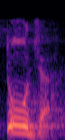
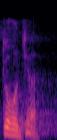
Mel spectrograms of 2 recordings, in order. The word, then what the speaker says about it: storge: The first one is called storge. That's perhaps a Greek scholar would say it doesn't pronounce like that, but S-T-O-R-G-E, right?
